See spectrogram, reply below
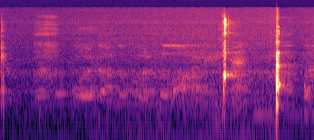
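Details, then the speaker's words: Young girl who often gets hiccups: two sharp, abrupt hiccups about half a second apart over quiet background murmur; hiccups. "what why you got the hiccups you got the hiccups are you going to stay out of the liquor"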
